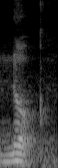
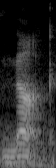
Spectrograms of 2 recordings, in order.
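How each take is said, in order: First: The vowel is a long 'oh' sound. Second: The vowel is the short sound in 'off'. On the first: The speaker calls it wrong. "It's not nok, where it doesn't actually sound like O" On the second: The speaker calls it right. "it's knock. It's just like the O in off"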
